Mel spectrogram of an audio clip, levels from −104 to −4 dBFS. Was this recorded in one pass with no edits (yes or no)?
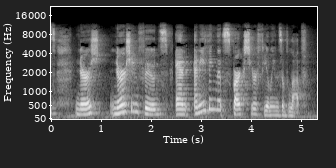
no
